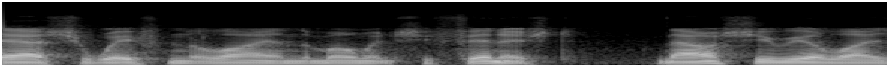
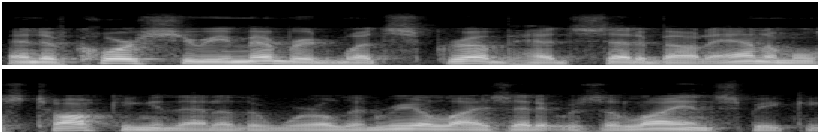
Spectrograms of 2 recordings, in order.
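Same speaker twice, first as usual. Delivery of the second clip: ordinary delivery, nothing marked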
